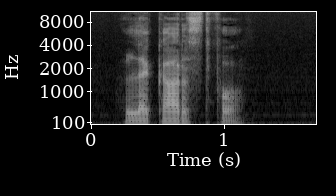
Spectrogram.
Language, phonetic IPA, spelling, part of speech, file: Polish, [lɛˈkarstfɔ], lekarstwo, noun, Pl-lekarstwo.ogg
